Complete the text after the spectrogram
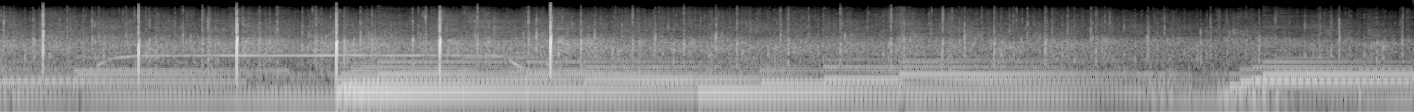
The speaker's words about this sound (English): Where are my seniors at? Stand. Yes. Stand. Yeah, that's right. We can clap for them.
